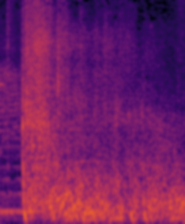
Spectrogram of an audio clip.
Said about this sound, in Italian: Fatto. Ma dove hai imparato a sparare così? L'ho vista alla tv.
